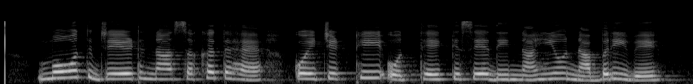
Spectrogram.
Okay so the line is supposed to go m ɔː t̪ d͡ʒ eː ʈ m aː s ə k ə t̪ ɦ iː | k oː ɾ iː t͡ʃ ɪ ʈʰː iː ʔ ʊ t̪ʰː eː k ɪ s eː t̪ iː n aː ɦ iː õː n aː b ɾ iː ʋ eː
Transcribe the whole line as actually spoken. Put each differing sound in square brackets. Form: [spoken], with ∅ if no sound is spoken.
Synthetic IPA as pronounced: m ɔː t̪ d͡ʒ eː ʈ [n] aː s ə [kʰ] ə t̪ ɦ [ɛː] | k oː [∅] iː t͡ʃ ɪ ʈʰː iː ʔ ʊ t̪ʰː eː k ɪ s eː [d̪] iː n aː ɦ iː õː n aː b ɾ iː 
